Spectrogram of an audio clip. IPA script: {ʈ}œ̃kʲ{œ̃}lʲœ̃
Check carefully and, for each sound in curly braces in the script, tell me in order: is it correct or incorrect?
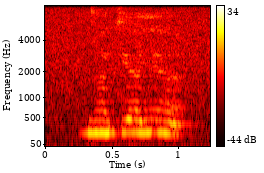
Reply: incorrect, incorrect

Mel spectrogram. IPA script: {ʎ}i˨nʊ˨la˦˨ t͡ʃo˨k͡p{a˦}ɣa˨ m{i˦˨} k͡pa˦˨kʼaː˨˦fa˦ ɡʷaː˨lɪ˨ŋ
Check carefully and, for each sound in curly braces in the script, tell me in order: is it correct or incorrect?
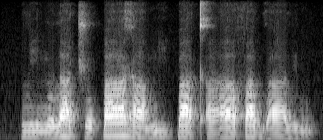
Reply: incorrect, incorrect, correct

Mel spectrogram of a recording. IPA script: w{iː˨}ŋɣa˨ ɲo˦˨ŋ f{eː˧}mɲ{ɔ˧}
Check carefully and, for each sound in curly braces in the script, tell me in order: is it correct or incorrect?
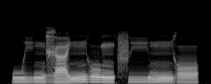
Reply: incorrect, incorrect, correct

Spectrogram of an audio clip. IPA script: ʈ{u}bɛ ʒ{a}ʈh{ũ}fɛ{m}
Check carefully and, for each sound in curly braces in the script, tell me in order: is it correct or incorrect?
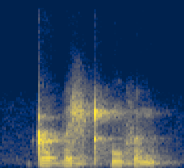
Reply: incorrect, correct, correct, correct

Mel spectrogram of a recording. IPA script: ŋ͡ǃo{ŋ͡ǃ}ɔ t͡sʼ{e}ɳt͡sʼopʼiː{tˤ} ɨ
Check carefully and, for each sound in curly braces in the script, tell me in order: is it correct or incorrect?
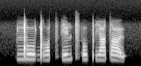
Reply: incorrect, incorrect, correct

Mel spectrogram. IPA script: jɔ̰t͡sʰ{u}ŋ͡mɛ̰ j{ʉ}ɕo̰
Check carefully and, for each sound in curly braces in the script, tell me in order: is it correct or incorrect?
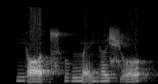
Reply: correct, incorrect

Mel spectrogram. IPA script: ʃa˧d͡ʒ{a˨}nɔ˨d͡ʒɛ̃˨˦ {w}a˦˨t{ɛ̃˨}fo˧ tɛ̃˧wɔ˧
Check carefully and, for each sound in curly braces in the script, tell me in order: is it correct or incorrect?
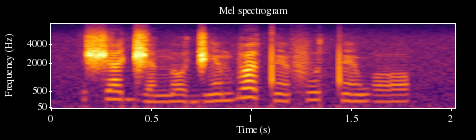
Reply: correct, incorrect, correct

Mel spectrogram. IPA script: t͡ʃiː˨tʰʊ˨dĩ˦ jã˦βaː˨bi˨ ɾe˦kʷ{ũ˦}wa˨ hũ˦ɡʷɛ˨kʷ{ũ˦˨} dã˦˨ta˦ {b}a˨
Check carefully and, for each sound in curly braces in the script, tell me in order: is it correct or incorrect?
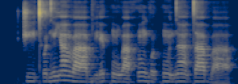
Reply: incorrect, correct, correct

